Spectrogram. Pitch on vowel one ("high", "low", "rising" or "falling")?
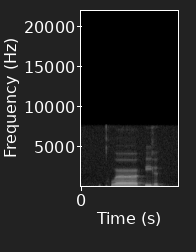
high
